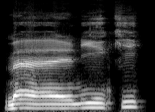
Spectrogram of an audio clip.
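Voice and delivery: slow "Maliki", long a, short last i; careful model of "Maliki"; short final vowel. Shown as a demonstration. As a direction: draw out "Maa" in "Maliki", end briefly. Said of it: "Donc c'est".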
